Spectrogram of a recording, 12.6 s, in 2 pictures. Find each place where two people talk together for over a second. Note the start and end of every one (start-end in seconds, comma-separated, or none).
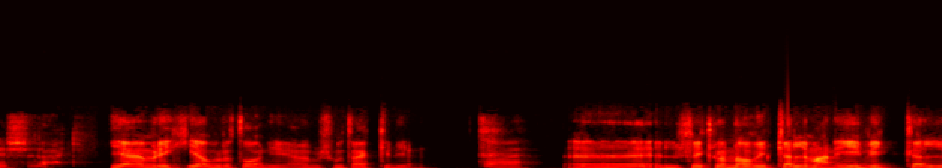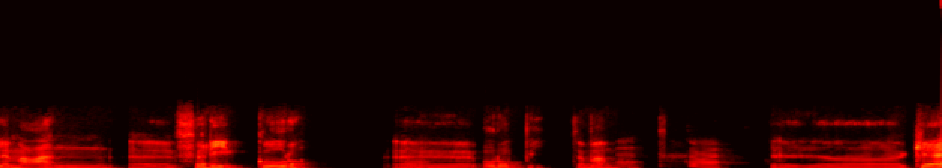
none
